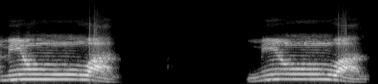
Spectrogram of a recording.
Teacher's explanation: नून जब होगा, नून का इदगाम जब वाव में होगा, तो अब नून जैसे आप पढ़ते हैं म्यूवाल, म्यूवाल, अब देखें आपने होंठों को गोल किया हुआ है और आप नून पढ़ रहे हैं, तो अब नून बयक नून बयक वक्त जो है, नून बयक वक्त जुबान की नोक से भी निकल रहा है और खैशूम से भी निकल रहा है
